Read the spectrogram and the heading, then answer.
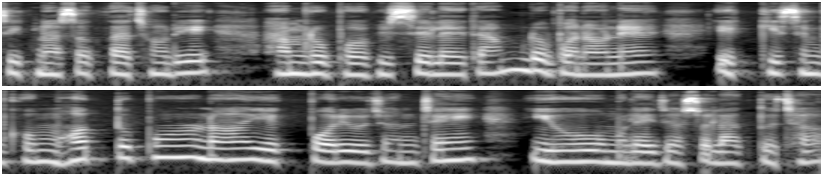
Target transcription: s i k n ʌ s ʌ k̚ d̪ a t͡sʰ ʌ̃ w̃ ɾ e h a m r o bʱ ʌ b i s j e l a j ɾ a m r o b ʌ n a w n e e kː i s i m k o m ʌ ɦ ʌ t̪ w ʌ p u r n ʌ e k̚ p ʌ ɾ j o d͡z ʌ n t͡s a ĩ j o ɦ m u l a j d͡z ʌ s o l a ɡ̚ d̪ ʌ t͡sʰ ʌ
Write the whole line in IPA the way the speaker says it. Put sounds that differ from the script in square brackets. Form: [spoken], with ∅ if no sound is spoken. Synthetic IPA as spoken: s i k n ʌ s ʌ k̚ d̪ a t͡sʰ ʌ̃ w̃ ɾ e h a m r o bʱ ʌ b i s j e l a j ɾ a m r o b ʌ n a w n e e kː i s i m k o m ʌ ɦ ʌ t̪ w ʌ p u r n ʌ e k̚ p ʌ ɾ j o d͡z ʌ n t͡s a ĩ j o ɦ m u l a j d͡z ʌ s o l a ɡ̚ d̪ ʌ t͡sʰ ʌ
